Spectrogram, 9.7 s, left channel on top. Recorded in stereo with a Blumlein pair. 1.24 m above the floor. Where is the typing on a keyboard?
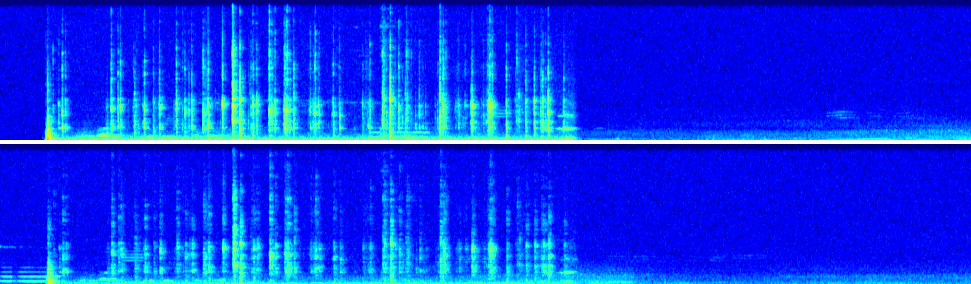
40° left, 0.6 m.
